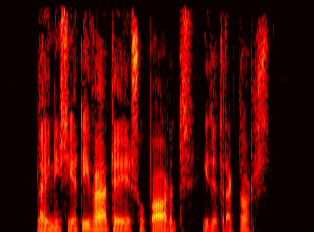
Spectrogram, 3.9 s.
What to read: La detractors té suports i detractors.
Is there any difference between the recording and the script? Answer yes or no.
yes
